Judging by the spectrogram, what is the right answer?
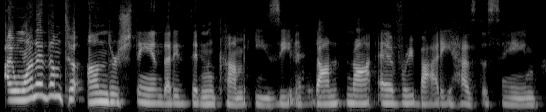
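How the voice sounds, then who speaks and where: Chatty middle-aged Brazilian woman, slightly low voice. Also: expressive, normal speed, fairly bright tone. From Rio de Janeiro, Brazil. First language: Portuguese. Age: 50s. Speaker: guest speaker, community relations executive. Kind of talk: informal self-introduction talk to an audience.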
